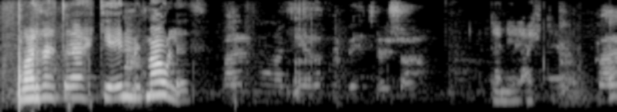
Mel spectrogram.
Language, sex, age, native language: Icelandic, male, 9, Icelandic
